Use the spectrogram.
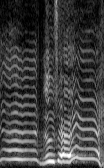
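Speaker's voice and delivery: very high, drawn-out yell; mock whooping. Palestinians charging at wild camels, whooping. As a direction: whoop and jeer like a reckless charge.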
